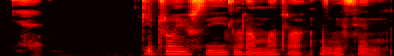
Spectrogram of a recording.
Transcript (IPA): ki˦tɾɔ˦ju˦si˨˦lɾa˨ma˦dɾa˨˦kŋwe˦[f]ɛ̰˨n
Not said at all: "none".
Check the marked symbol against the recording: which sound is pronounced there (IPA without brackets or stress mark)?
s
